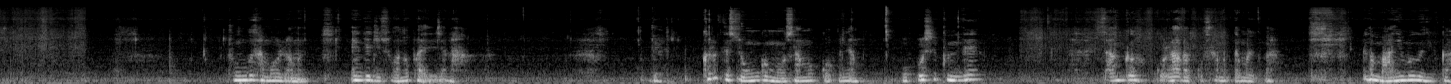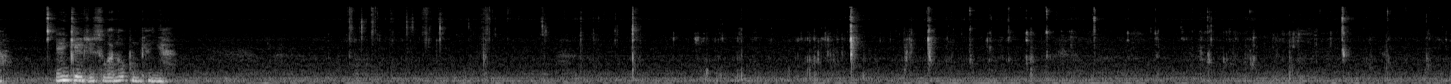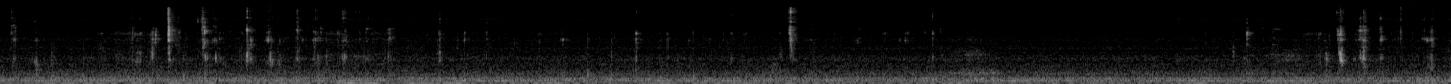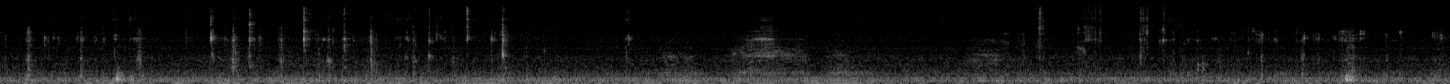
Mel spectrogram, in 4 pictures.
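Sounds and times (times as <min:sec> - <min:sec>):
person chewing meat: 0:18.0 - 0:38.5, 0:41.3 - 0:49.1, 0:53.7 - 0:58.0.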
